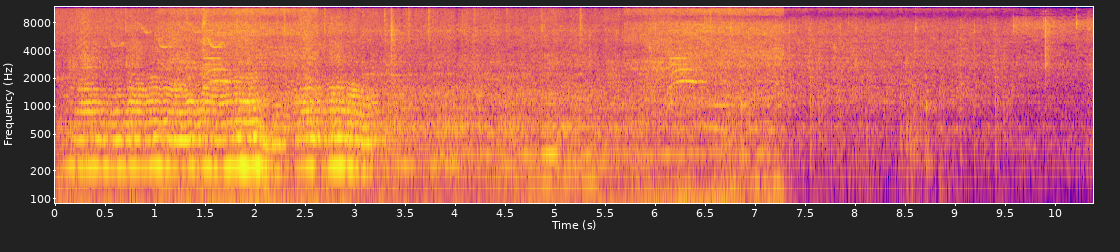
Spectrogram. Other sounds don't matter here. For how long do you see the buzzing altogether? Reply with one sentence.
The buzzing can be heard for 7 seconds in total.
